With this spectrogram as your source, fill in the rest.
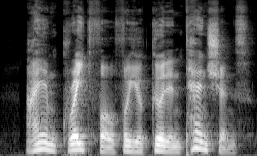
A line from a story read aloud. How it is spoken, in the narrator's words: Lin Chong said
